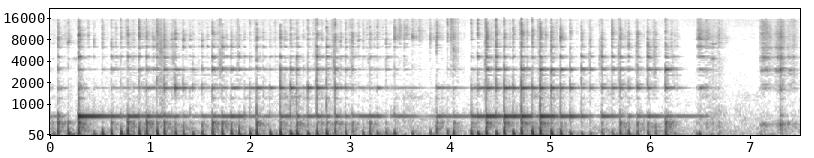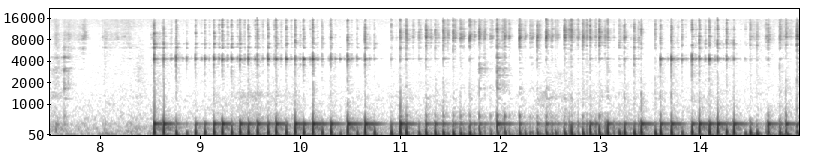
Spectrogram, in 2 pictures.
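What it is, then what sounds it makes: Glass fishbowl. Fingertips and nails rapidly tap and rub the thin walls of a large, empty, hollow, round clear glass fishbowl held close to the microphone. The dense, fast taps carry a sustained glassy ringing tone with bright overtones, fading to soft rubbing for a moment before a lower, steadier ring returns under continued quick tapping.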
